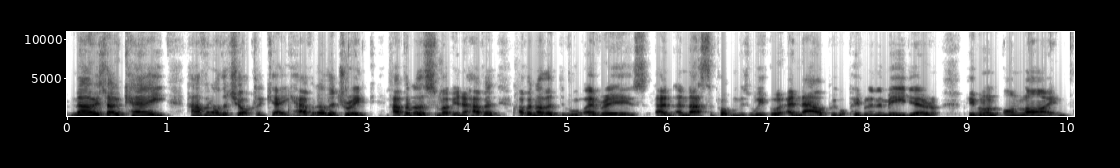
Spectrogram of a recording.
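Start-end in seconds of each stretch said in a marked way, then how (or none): 0.0-5.8 high, coaxing mock indulgence; mock enabler. Enablers urging more cake, in a high coaxing mock voice. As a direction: sweet-talk someone into another treat, pitched up. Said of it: "people that just went".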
